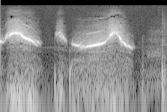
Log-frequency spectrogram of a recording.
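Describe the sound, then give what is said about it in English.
A voice imitates the beeps and whistles of a film robot character: two long warbling whistles sweeping up and down with a short chirp between, fairly loud, ending in a faint blip. “didn't say words, just beeps, whistles, noises, and just to be as memorable as a character as he was”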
